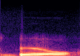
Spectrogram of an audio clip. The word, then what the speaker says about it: Bill: It's Bill. I get Daryl all the time. – How do you spell it? – B-I-L-L, like a dollar bill.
